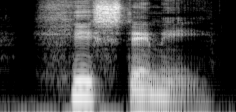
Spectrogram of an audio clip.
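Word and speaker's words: ἵστημι: Esta primera sigma desaparece y se queda ahí sola la iota. Y para compensar, la iota toma un espíritu rudo. Entonces esa palabra se pronuncia histemi.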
